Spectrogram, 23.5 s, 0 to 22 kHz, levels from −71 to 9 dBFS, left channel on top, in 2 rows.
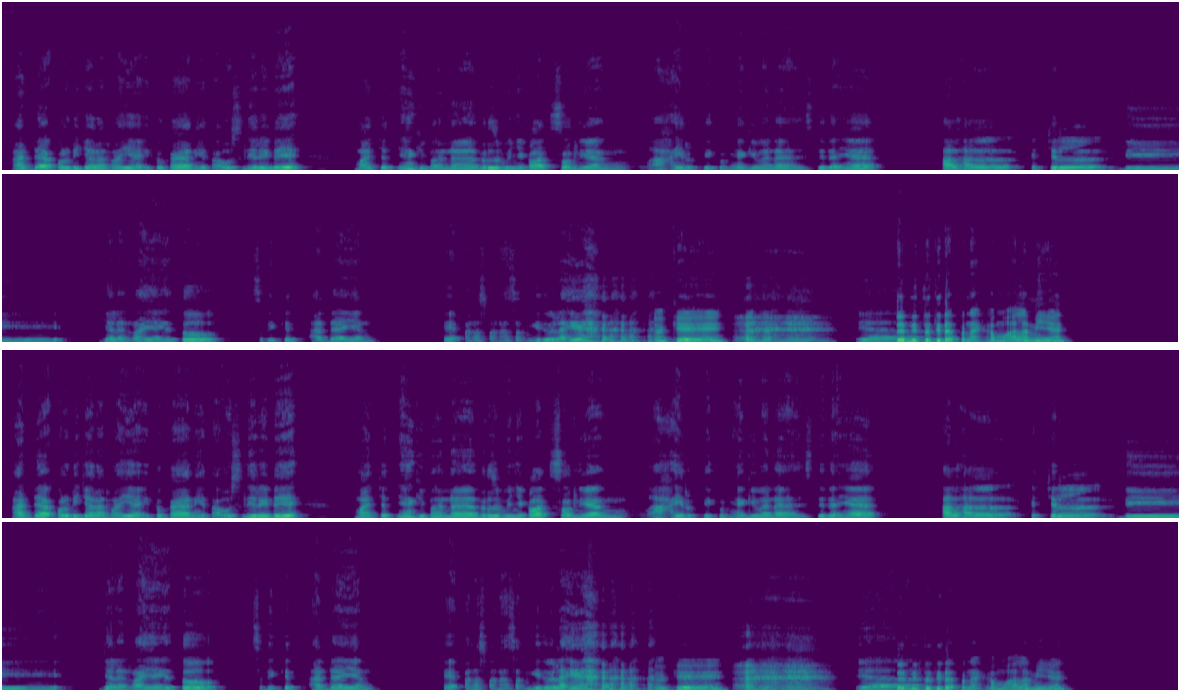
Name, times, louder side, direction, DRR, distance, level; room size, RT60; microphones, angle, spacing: voice 1, 0.1-3.0 3.5-8.7 9.4-10.2 10.5-12.4 12.8-13.9 14.4-15.5 16.2-18.3 19.1-20.8, right 1 dB, 30° right, 0.7 m, -30 dB
voice 2, 18.3-19.5 20.7-22.4, left 4 dB, 65° left, 0.4 m, -27 dB
2.4 x 2.0 x 3.7 m
head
